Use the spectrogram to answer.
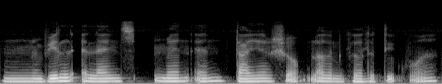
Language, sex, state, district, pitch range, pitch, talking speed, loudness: Wancho, male, Arunachal Pradesh, Longding, 135-150 Hz, 140 Hz, 135 wpm, -15 LUFS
